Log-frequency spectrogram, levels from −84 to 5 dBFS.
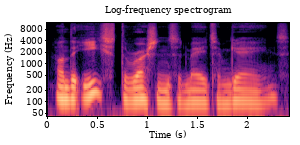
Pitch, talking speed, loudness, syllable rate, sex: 110 Hz, 225 wpm, -17 LUFS, 4.4 syllables/s, male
